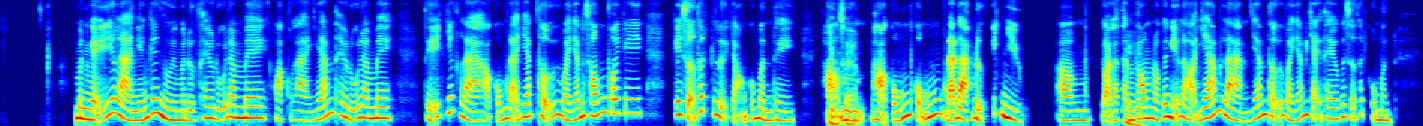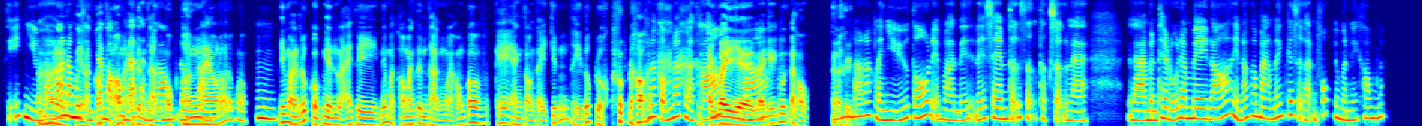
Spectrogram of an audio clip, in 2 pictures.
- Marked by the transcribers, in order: tapping; laughing while speaking: "lúc đó"; laughing while speaking: "ừ"
- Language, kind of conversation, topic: Vietnamese, podcast, Bạn nghĩ nên theo đam mê hay chọn công việc thực tế hơn?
